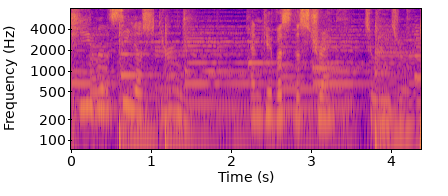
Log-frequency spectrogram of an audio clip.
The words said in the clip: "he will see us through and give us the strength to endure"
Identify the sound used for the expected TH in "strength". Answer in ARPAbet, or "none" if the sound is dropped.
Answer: TH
